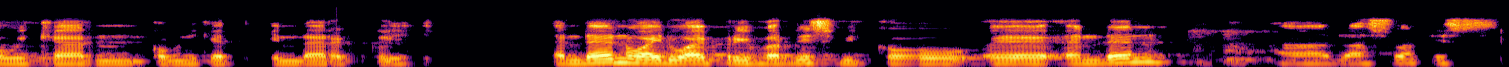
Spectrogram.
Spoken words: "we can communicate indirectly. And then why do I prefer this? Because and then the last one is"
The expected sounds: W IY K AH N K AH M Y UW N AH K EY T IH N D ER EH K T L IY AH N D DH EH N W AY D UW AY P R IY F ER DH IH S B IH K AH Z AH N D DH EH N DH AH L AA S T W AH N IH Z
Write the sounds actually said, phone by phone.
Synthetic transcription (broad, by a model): W IY K AH N K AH M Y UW N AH K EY T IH N D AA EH K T L IY AH N D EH N W AY D UW AY P R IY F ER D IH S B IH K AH AH N D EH N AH L AA S T W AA N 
